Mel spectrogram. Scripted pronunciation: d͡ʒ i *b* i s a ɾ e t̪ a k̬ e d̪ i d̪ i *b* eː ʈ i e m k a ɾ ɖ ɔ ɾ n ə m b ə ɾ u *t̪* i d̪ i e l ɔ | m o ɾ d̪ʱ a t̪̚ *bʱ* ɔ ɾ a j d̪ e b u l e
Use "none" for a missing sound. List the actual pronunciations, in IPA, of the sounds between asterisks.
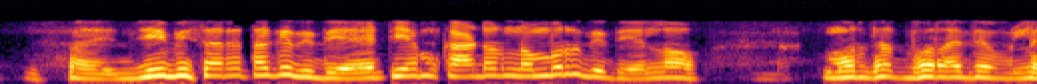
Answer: b, none, d̪, bʱ

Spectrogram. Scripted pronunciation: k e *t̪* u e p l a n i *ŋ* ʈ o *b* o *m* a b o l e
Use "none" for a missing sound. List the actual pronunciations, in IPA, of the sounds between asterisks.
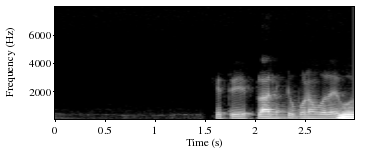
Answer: t̪, ŋ, b, n

